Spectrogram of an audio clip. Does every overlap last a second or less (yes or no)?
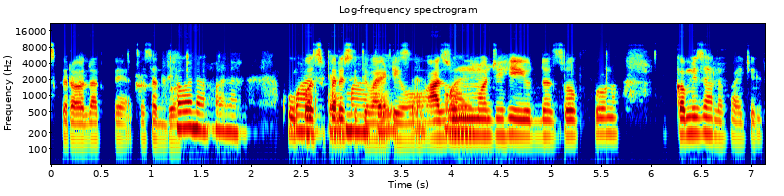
no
